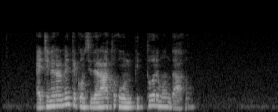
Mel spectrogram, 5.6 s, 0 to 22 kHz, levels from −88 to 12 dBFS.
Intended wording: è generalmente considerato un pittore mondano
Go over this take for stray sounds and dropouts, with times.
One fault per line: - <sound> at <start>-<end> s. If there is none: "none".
none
